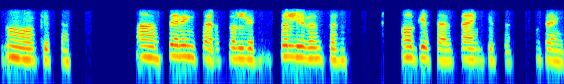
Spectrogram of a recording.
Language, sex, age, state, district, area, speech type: Tamil, female, 30-45, Tamil Nadu, Krishnagiri, rural, conversation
